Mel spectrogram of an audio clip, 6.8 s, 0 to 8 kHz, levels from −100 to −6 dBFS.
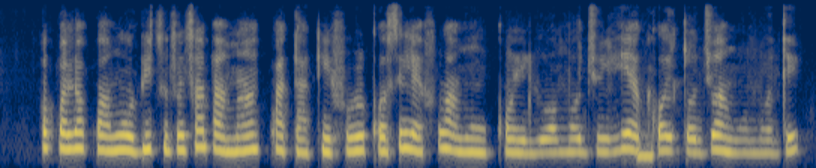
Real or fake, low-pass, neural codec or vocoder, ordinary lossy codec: fake; 7.2 kHz; codec, 16 kHz, 4 kbps, FreqCodec, smaller model; none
